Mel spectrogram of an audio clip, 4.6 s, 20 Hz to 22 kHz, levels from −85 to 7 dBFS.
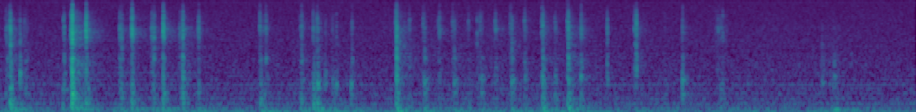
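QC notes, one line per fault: Throughout, channel delay (comb filtering): one channel arrives around 5 ms behind the other, and when the pair is folded to mono, everything common to both partly cancels at evenly spaced frequencies. The first notch sits near 100 Hz, with further notches repeating roughly every 200 Hz up the spectrum. The sound comes across hollow and phasey, with a fixed colouring that stays put rather than sweeping.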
